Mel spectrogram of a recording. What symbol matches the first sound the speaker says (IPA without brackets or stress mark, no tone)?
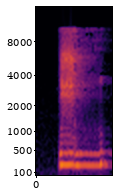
ʒ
